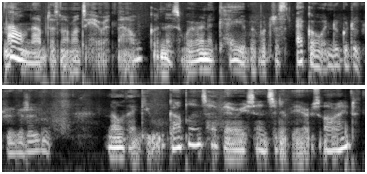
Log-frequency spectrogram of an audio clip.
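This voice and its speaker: A woman voicing a sly, self-important goblin overlord who interviews recruits in soft-spoken ASMR roleplay, whispering and talking about itself in the third person. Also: lowish voice, animated, moderate pace, no room sound, full character voice. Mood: scheming. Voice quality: gravelly.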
